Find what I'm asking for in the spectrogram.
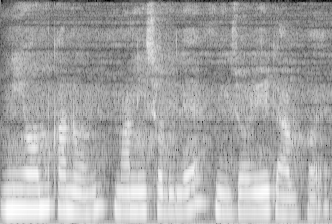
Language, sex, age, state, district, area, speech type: Assamese, female, 30-45, Assam, Golaghat, rural, spontaneous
